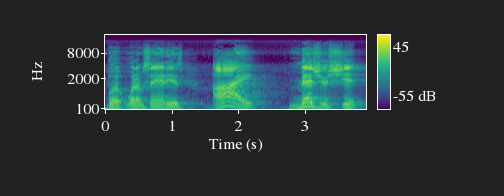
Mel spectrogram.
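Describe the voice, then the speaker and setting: A man's voice: medium pitch, lively intonation, slow pace. A man hosting a casual podcast chat, blunt and profane. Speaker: host.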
